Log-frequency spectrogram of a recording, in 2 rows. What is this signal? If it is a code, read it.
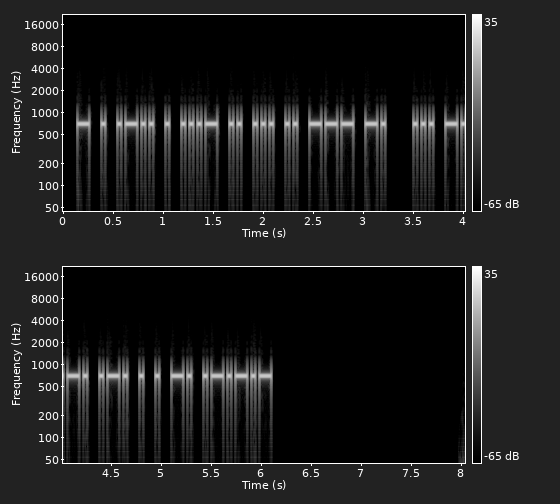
Morse code, heard as a keyed tone, about 30 wpm, 700 Hz. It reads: TELEVISION SCREEN.
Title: Sentences from Top 1000 Words - Review Part 6 - 30wpm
